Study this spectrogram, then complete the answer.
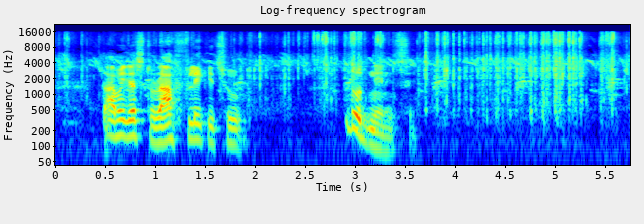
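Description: A plastic packet crinkles and rustles in hands.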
